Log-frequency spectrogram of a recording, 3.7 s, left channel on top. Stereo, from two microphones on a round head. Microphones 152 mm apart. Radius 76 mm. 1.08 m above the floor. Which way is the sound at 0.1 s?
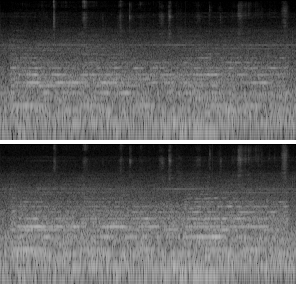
55° left (ahead or behind).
